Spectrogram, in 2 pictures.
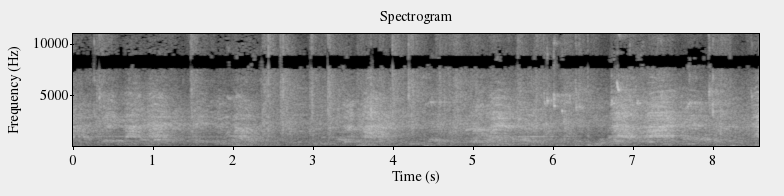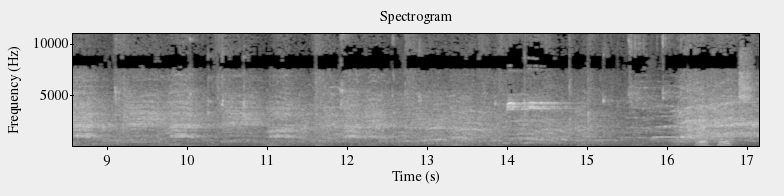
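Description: A basketball being dribbled on a hardwood gym floor, irregular knocks amid the ongoing noise of a crowd and shouting voices, echoing in a large gymnasium.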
